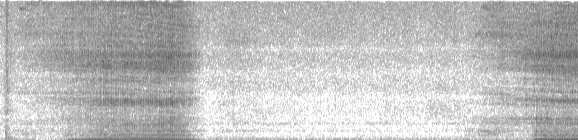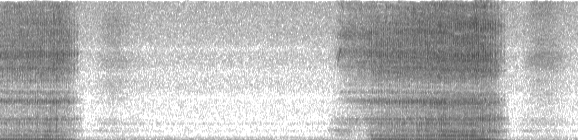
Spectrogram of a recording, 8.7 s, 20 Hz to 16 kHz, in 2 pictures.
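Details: Snoring: three low, rough rattling snores about three seconds apart, roughly 18 a minute, with quiet breathing between and a faint steady room hum.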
